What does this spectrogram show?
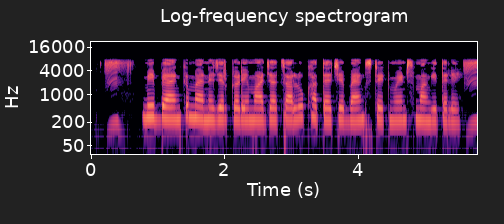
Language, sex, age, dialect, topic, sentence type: Marathi, female, 25-30, Standard Marathi, banking, statement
